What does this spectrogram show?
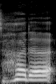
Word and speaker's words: Huda: says her name is Huda and she's like, Huda coulda shoulda. Now that was funny to me because I'm from the Caribbean and we pronounce our words differently. So we say coulda, woulda, shoulda.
